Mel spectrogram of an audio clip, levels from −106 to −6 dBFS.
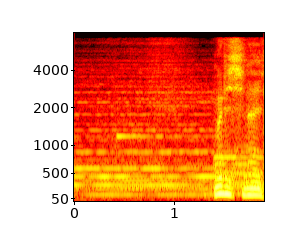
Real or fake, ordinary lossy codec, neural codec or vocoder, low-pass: fake; MP3, 64 kbps; autoencoder, 48 kHz, 128 numbers a frame, DAC-VAE, trained on Japanese speech; 7.2 kHz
